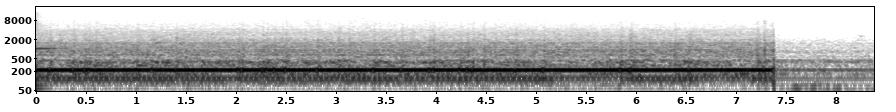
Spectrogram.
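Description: Pork pieces deep-frying in hot oil in a small saucepan, a steady sizzle with a steady low hum underneath. It cuts off suddenly near the end.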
